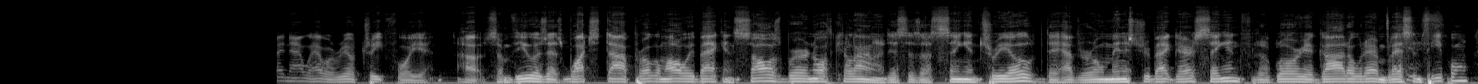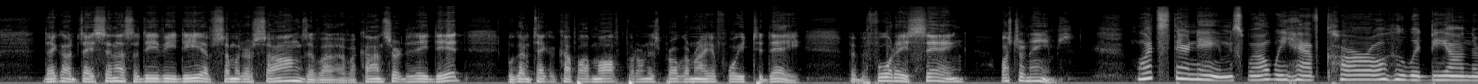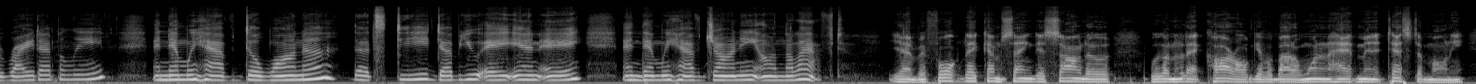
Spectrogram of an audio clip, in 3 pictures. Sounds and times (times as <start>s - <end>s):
Speech: 2.8s - 25.6s, 26.2s - 44.2s.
